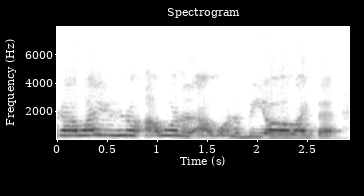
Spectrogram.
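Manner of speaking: high-pitched mock plea; pleading complaint. Young preacher wanting to sound educated, pleading with God. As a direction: imitate your younger self protesting, pitch way up.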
